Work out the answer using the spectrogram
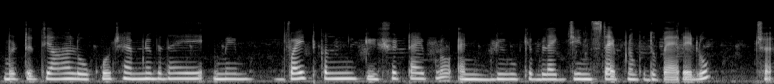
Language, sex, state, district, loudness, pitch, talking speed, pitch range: Gujarati, female, Gujarat, Gandhinagar, -15 LUFS, 255 Hz, 180 wpm, 240-265 Hz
